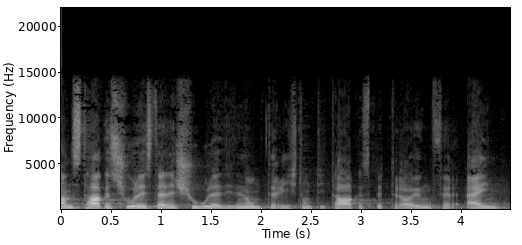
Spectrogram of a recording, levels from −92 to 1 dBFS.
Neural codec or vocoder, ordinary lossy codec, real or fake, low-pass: none; none; real; 14.4 kHz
